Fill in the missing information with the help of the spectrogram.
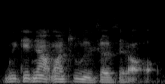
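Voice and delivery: ordinary talk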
